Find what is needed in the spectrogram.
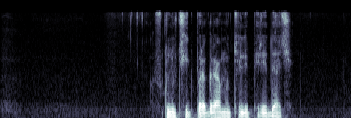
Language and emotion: Russian, neutral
